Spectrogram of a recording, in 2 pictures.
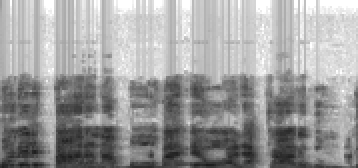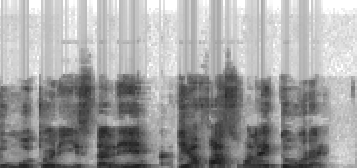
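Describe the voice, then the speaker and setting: A woman talks with her pitch swinging very widely up and down. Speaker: fuel station service consultant. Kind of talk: live stream interview. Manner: animated.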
